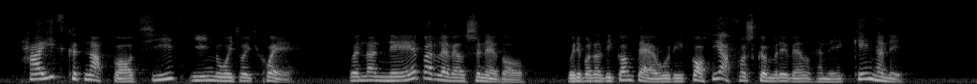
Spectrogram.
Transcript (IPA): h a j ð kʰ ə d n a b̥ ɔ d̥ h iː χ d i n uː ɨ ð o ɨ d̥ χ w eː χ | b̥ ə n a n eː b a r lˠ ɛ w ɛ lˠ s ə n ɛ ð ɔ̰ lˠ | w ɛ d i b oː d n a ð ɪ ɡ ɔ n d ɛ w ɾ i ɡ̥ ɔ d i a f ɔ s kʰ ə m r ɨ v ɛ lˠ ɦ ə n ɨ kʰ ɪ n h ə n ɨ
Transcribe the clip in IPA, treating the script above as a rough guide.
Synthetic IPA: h a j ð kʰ ə d n a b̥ ɔ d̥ h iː d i n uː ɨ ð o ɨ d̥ χ w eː χ | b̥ ə n a n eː b a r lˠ ɛ v ɛ lˠ s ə n ɛ ð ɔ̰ lˠ | w ɛ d i b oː d n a ð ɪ ɡ ɔ n d ɛ w ɾ i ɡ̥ ɔ d i a f ɔ s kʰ ə m r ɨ v ɛ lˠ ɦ ə n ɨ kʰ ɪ n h ə n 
